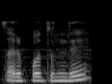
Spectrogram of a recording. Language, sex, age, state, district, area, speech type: Telugu, female, 45-60, Telangana, Mancherial, urban, spontaneous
